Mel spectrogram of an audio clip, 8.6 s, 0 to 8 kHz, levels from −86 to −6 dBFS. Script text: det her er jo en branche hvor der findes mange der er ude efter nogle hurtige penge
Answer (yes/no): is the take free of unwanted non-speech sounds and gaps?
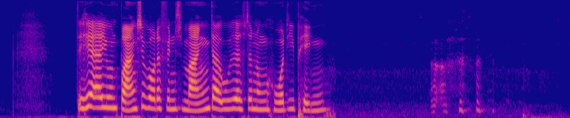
no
